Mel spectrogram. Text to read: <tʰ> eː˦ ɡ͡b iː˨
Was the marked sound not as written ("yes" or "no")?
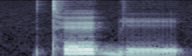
no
